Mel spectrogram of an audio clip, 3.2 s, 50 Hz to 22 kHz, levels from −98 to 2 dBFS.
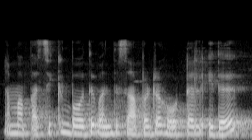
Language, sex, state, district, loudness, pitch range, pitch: Tamil, female, Tamil Nadu, Nilgiris, -18 LUFS, 185-205 Hz, 190 Hz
